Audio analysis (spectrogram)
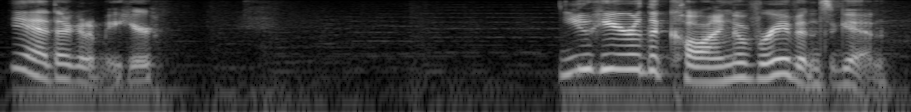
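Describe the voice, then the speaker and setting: A woman's voice: medium pitch, big pitch swings, normal speed, gravelly, fairly bright tone, soft background music. A woman acting as game master, narrating a tabletop game in a casual way with easy laughs between rules calls.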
